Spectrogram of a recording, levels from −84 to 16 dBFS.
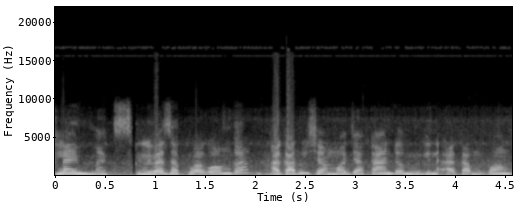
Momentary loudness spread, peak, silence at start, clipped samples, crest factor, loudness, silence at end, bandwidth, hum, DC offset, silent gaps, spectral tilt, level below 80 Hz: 6 LU; 0 dBFS; 0 s; under 0.1%; 14 dB; -15 LUFS; 0 s; 9.4 kHz; none; under 0.1%; none; -5.5 dB/octave; -36 dBFS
